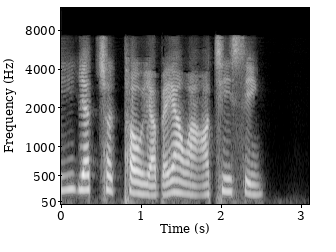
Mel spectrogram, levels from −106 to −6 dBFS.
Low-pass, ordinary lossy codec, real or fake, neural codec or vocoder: 7.2 kHz; AAC, 32 kbps; fake; codec, 16 kHz, about 1 kbps, DyCAST, with the encoder's durations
